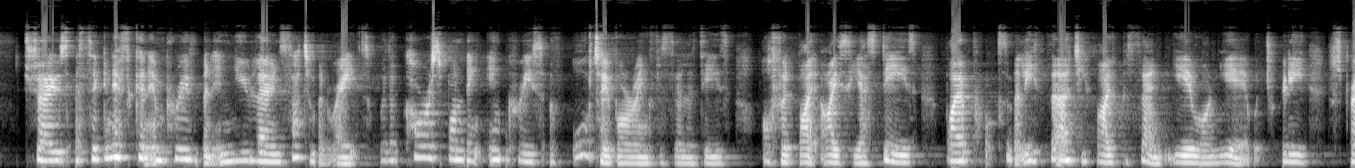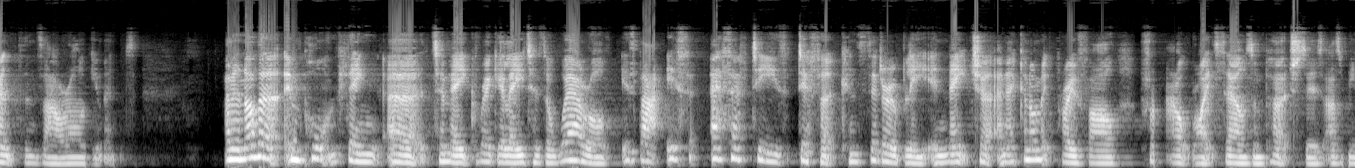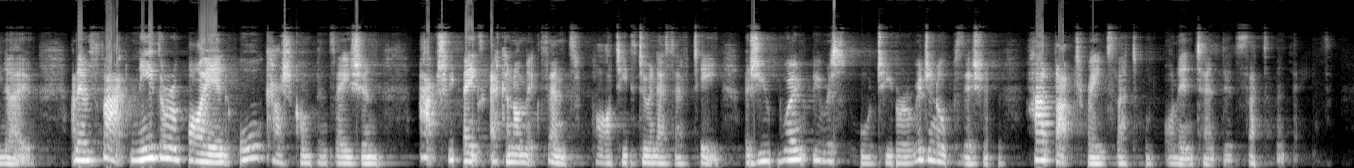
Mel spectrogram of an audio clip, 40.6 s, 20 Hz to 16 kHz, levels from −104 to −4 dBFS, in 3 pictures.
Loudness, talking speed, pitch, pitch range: -14 LUFS, 135 wpm, 155 Hz, 135-195 Hz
